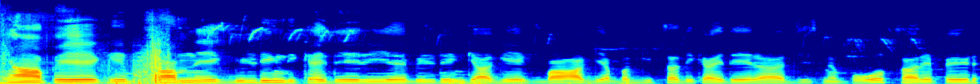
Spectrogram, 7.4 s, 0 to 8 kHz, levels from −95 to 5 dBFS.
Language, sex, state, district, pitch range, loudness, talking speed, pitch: Hindi, male, Rajasthan, Bikaner, 145-155 Hz, -22 LUFS, 210 wpm, 150 Hz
